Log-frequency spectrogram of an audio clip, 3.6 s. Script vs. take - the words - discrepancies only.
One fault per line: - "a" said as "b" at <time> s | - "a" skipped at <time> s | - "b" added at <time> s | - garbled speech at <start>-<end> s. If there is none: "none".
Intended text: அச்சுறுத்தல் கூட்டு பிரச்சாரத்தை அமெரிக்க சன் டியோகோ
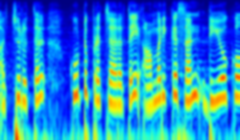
none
